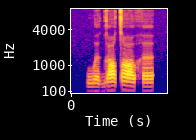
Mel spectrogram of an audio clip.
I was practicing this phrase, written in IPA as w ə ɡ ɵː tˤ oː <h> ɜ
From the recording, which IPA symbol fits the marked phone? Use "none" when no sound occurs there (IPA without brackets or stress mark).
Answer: h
